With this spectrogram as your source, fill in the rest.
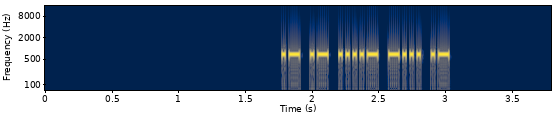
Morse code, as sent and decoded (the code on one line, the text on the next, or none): .- .- ....- -... .-
AA4BA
